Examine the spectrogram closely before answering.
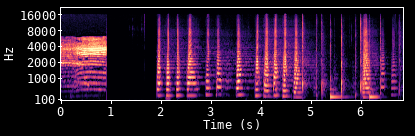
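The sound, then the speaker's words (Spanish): Zaraibi goats bleating while watched through pregnancy and kidding: one long, loud wavering bleat, a short silence, then a rapid run of many short, nasal bleats in a fairly even rhythm. “las cabras Zaraibi ahí controlándoles el parto y la preñez. ¿Qué es una cabra Zaraibi, tío? Es la raza de cabras de Tayikistán.”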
